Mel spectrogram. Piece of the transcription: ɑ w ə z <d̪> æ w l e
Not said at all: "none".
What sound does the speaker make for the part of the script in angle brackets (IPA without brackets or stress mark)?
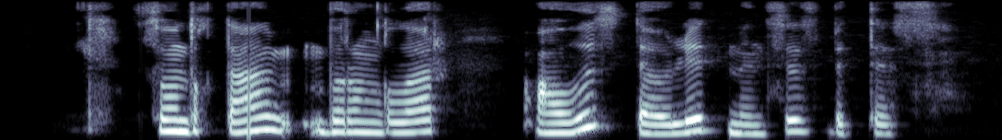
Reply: d̪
